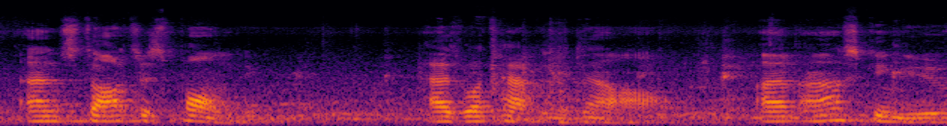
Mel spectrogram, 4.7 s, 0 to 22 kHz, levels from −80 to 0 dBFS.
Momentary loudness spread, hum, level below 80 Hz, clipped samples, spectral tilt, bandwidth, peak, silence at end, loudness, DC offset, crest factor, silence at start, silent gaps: 12 LU; none; -54 dBFS; under 0.1%; -5.5 dB/octave; 20 kHz; -6 dBFS; 0 s; -25 LUFS; under 0.1%; 20 dB; 0 s; none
